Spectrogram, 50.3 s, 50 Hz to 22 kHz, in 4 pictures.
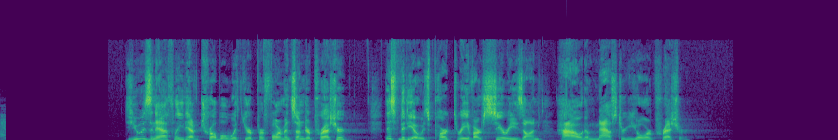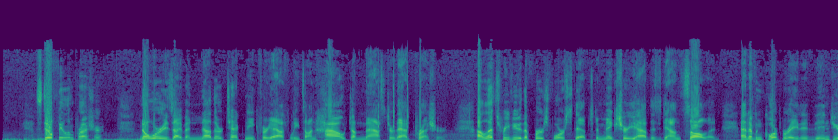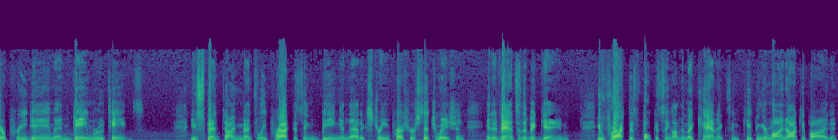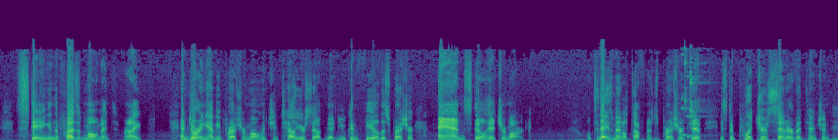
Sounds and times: Narration, monologue: 1.6s - 11.0s, 12.9s - 50.2s.

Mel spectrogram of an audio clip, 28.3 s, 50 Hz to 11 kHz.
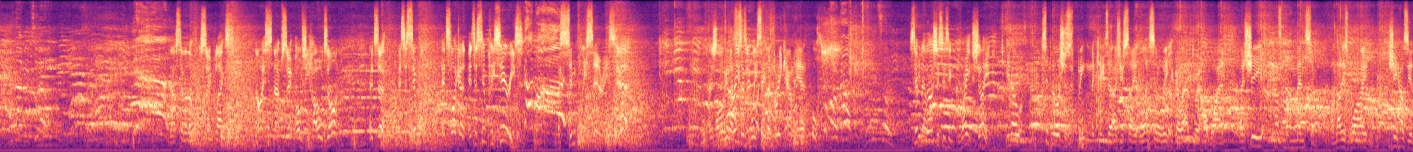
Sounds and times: Speech: 3.4s - 10.5s, 13.4s - 16.7s, 17.4s - 28.2s
Thump, thud: 3.8s - 5.1s.

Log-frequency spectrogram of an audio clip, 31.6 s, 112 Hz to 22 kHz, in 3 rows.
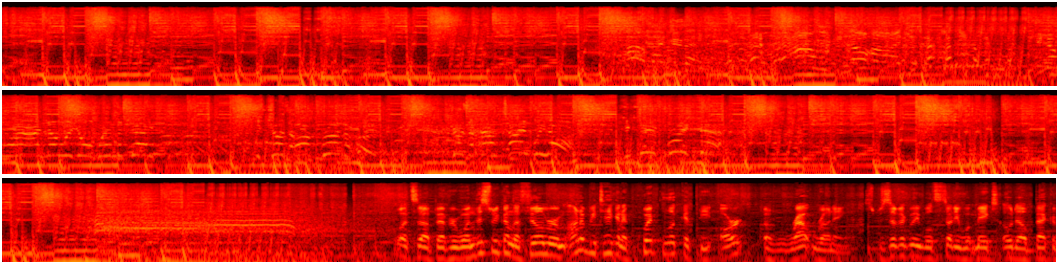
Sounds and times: Music: 0.0s - 31.6s
Speech: 6.2s - 7.0s, 7.6s - 9.2s, 10.3s - 12.2s, 13.0s - 14.3s, 15.0s - 17.8s, 25.0s - 31.6s.

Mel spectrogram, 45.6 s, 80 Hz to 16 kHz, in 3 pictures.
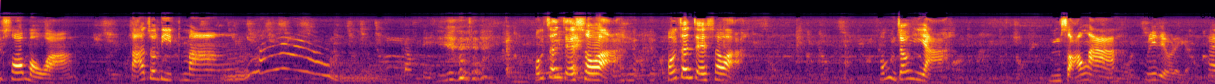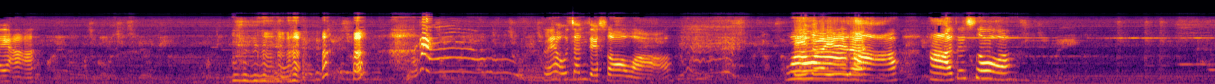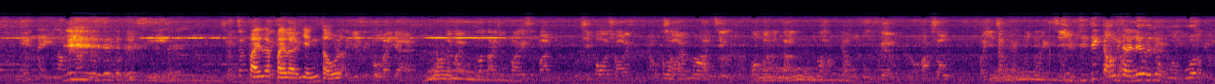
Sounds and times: Cat: 2.7s - 5.1s, 20.3s - 22.0s, 35.7s - 37.0s, 39.8s - 41.2s, 42.7s - 43.8s
Speech: 21.6s - 28.7s.

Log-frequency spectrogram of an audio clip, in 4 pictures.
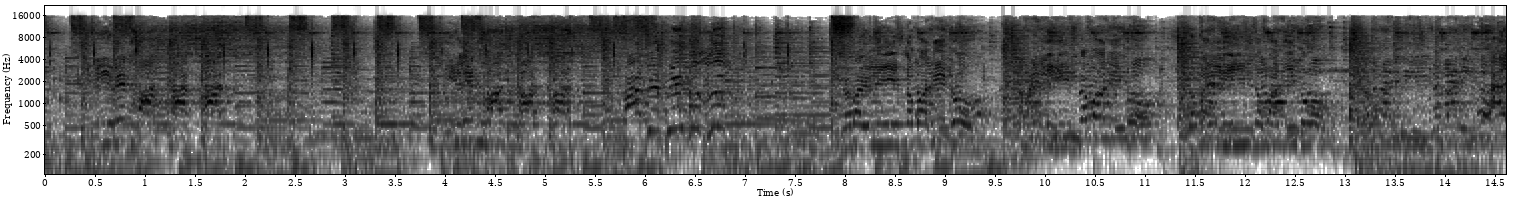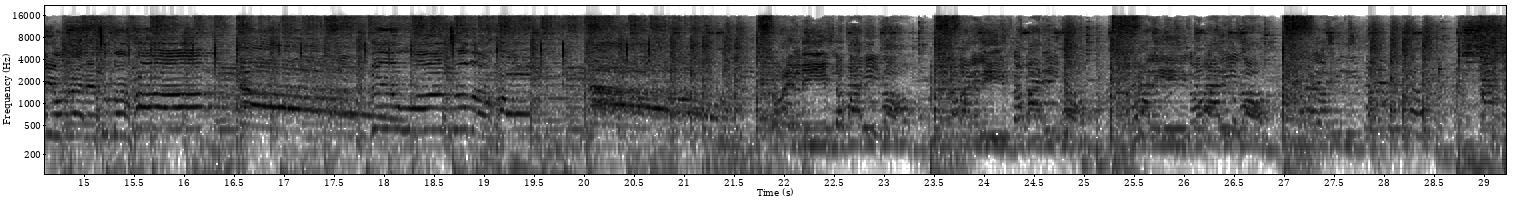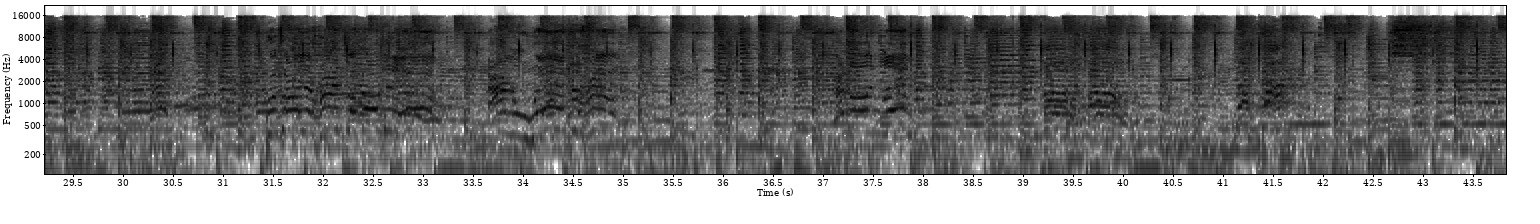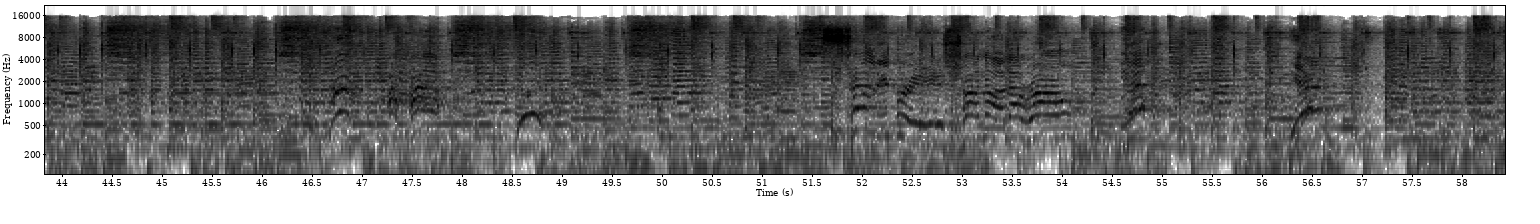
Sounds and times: Music: 0.0s - 58.4s.

